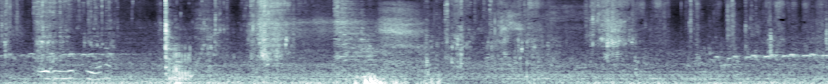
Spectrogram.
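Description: Water splashes and trickles as it is scooped out of a swimming pool with a plate, soft sloshing and dribbling running steadily beneath lively talking voices.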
